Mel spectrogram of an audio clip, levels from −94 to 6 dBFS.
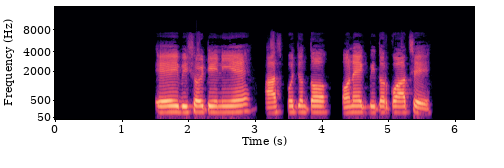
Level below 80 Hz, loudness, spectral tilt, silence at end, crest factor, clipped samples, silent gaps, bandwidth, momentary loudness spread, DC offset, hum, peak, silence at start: -60 dBFS; -14 LUFS; -7.5 dB/octave; 0.7 s; 16 dB; under 0.1%; 3.03-3.13 s, 3.44-3.48 s, 4.14-4.30 s; 6.8 kHz; 6 LU; under 0.1%; none; 0 dBFS; 1.5 s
